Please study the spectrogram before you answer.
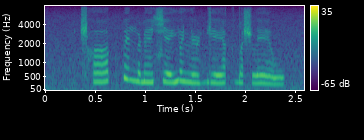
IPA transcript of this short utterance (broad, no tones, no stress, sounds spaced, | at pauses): ʈ͡ʂʰ ʌː k p e ŋ ə ɽ ẽ ɕ e j ə lʲ ə ɭ ɡʲ eː k dˤ ʌ ʃ l e w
